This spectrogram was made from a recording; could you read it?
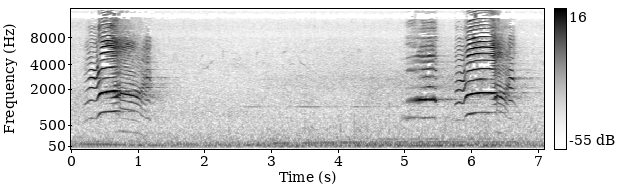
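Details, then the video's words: A peacock perched on a chalet roof in Scotland gives loud, harmonic, wailing calls, one at the start and then a pair near the end, with low rumbling background noise between. "Peacock Calls"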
